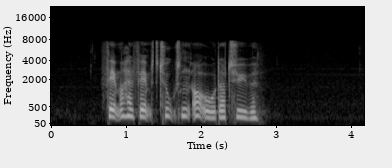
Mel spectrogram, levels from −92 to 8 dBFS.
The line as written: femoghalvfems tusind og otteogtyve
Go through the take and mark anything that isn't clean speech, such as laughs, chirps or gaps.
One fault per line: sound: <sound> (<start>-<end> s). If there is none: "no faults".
sound: dropout (1.4-1.4 s)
